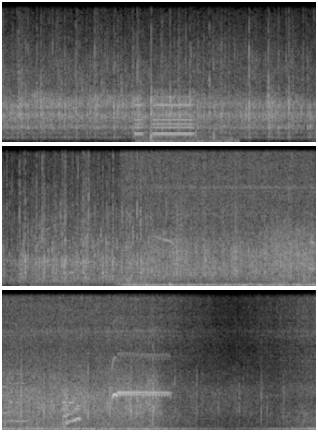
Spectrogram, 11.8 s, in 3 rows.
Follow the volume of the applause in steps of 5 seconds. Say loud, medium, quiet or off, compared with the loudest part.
loud, loud, quiet.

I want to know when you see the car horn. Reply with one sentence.
You can hear the car horn from 1.6 to 3.0 s and from 7.8 to 8.8 s.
